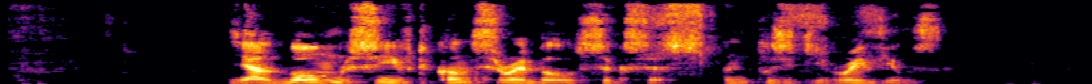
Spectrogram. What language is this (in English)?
English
